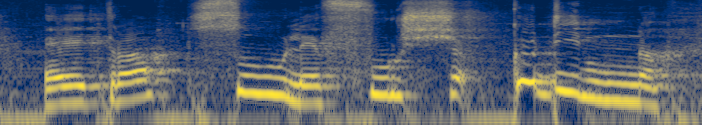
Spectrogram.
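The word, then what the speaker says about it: Caudines: Codine. Codine qui s'écrit comment ?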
